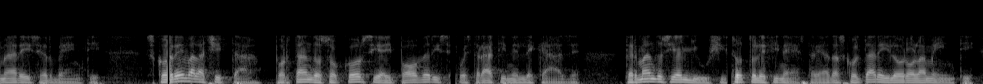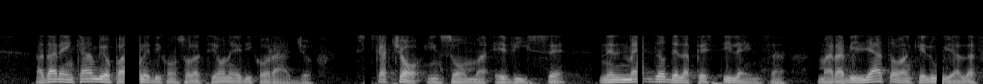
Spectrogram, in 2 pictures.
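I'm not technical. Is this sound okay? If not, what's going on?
No. Packet loss on an ADPCM call cuts brief silent holes at 1.67, 4.48, 7.27, 11.07, 13.47, 16.2 and 19.19 s. Unlike a simple dropout, the speech then resumes slightly distorted, settling within a split second.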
